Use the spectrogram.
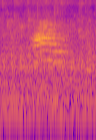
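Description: A house cat gives one short, fairly faint meow while waiting to be fed wet food.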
